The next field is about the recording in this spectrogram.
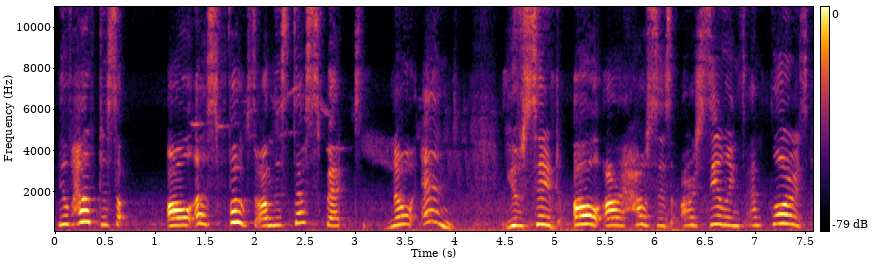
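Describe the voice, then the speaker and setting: A woman voicing a tiny, cheerful male town mayor in a storybook, with a piping, squeaky voice. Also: takes it slowly, bright, forceful tone, slight background noise, heavily acted. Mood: grateful. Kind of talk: storybook reading aloud.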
